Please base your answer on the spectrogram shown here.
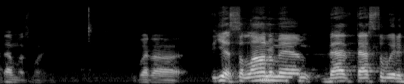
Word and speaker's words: Solana: How do you pronounce it again? Solana.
